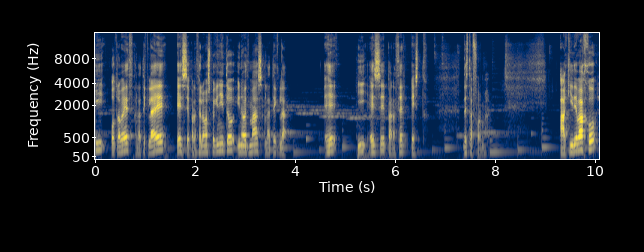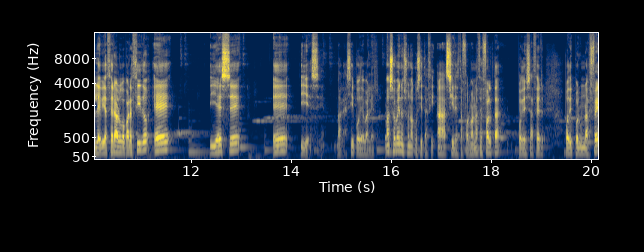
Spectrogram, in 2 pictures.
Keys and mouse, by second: 1.3 s, 2.8 e, 5.2 s, 7.3 middle click, 9.1 middle click, 9.7 right click, 11.1 e, 12.0 s, 13.1 e, 13.8 s, 15.6 click, 16.2-17.4 middle drag.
